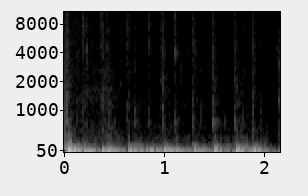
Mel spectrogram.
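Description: Typing on a computer keyboard: a quick, steady run of keystroke clicks, several a second.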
